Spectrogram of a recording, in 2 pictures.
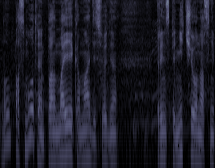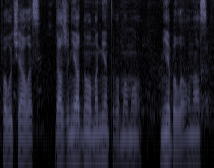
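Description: A man in his fifties, a football coach, giving plain, halting, repetitive post-match answers outdoors into a handheld microphone. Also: medium pitch, fairly even intonation. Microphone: interviewer's handheld microphone.

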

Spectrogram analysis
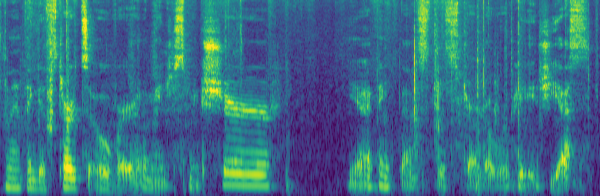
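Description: A woman's voice: lowish voice, huge pitch swings, unhurried, vocal fry, noisy background. A woman showing off her craft supply haul in a casual video, gushing over each item and saying she is tired. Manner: gushing, breathless exclamations. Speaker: craft vlogger.

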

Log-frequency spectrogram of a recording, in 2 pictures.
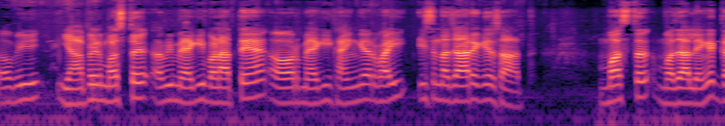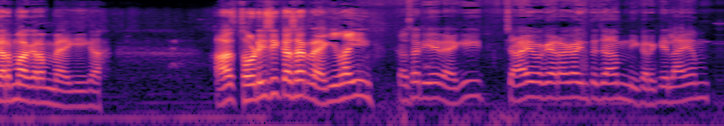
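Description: A man's voice: fairly high pitch, fairly even intonation, measured pace, bright, forceful tone, no room sound. A young man from India, enthusiastically chatting to viewers in a travel vlog, first from inside a car and then on a mountainside. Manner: enthusiastic, addresses viewers as brothers. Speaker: travel vlogger. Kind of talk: casual travel vlog chat.

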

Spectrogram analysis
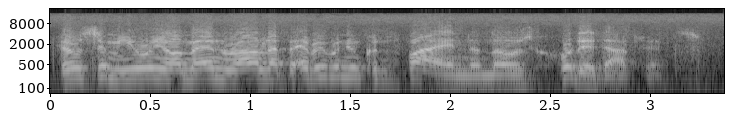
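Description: A man's voice: high voice, lively intonation, fast talker, rough recording. A man playing a tough police detective who gives brusque commands, in 1930s film acting. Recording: old film soundtrack with faint hiss.

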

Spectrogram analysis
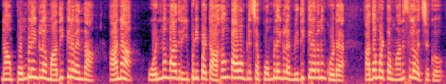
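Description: A woman's voice: a little high, fast, darkish tone, lightly acted. A woman voicing a stern, protective young man in a cartoon, speaking firmly with a Nagercoil Tamil accent. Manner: firm, commanding. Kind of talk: cartoon voice acting.

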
